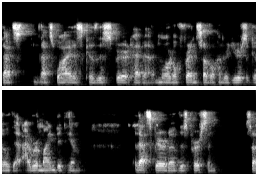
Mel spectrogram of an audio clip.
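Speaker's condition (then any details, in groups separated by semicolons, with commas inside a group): No condition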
